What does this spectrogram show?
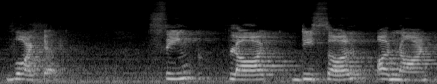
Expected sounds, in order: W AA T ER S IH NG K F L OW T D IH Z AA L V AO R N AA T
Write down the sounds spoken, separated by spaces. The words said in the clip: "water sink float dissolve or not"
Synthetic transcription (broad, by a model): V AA T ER S IH NG K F L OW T D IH S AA L AO R N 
